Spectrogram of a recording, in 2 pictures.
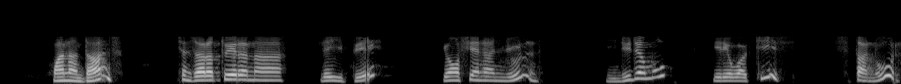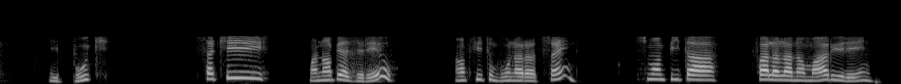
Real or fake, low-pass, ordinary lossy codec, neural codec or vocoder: fake; 3.6 kHz; AAC, 24 kbps; autoencoder, 48 kHz, 32 numbers a frame, DAC-VAE, trained on Japanese speech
